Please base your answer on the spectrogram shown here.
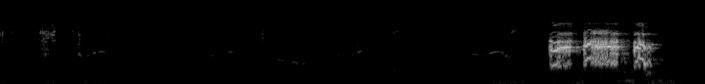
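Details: Red junglefowl at a decoy-trapping site, with a wild bird approaching quickly: faint scattered chirps and ticks, then after about five seconds a loud three-part crow, short, longer, then a brief clipped ending.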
